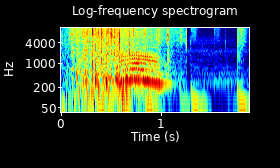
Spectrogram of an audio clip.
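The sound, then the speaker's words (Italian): A person gives one throaty, warbling coo that rises and falls, a fairly loud imitation of a pigeon. A few soft taps follow in the quiet after it. “Eh, vedi, vedi, vedi, quando mi impegno ogni tanto esce il piccione che è in me.”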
